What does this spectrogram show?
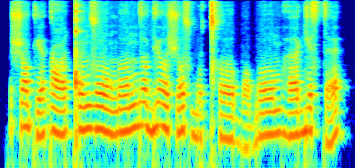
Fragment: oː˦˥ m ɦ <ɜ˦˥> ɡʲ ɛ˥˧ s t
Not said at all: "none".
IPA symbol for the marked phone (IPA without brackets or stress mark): ɜ˦˥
